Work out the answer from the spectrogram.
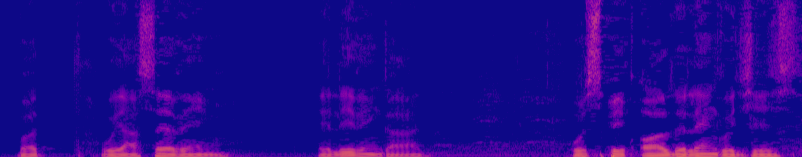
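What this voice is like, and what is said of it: Haitian-accented English. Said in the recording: “from Port-au-Prince, Haiti, where we speak Creole and French ... with my accent, don't pay attention to it”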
